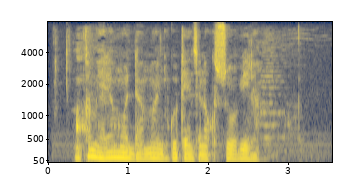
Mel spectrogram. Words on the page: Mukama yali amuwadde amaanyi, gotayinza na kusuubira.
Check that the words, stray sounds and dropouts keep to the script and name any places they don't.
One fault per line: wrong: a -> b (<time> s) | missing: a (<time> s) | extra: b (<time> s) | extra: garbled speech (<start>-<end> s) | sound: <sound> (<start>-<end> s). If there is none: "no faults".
no faults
